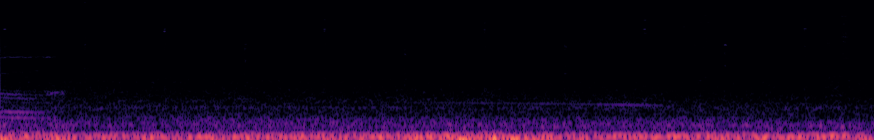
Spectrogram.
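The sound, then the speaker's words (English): Steady low rumble of a car interior while driving, with engine and road noise droning throughout and a regular, evenly spaced ticking, like a turn indicator, running on top. “This was the last car ride I had”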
